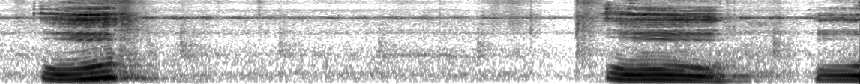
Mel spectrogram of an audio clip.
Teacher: वृत्तमुखी, गोल आधा, होंठ हमारे गोल हो रहे हैं ना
